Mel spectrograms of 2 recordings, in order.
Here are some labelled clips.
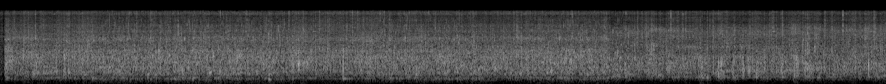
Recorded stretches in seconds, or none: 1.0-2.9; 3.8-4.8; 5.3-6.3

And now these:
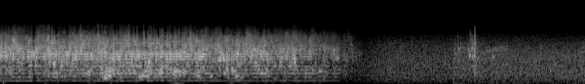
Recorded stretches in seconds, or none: 3.4-5.9

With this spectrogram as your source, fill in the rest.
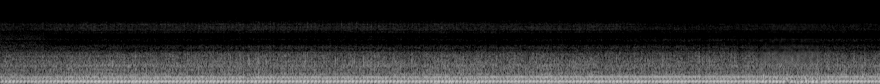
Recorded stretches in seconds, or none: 0.0-7.6; 8.2-8.8

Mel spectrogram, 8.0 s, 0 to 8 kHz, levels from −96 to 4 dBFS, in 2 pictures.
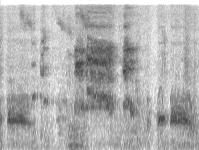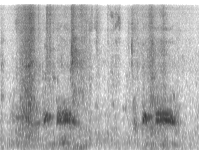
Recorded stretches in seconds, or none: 0.9-3.7

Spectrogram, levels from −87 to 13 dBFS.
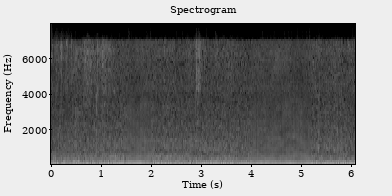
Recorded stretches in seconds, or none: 0.0-1.5; 2.0-4.0; 5.2-6.1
